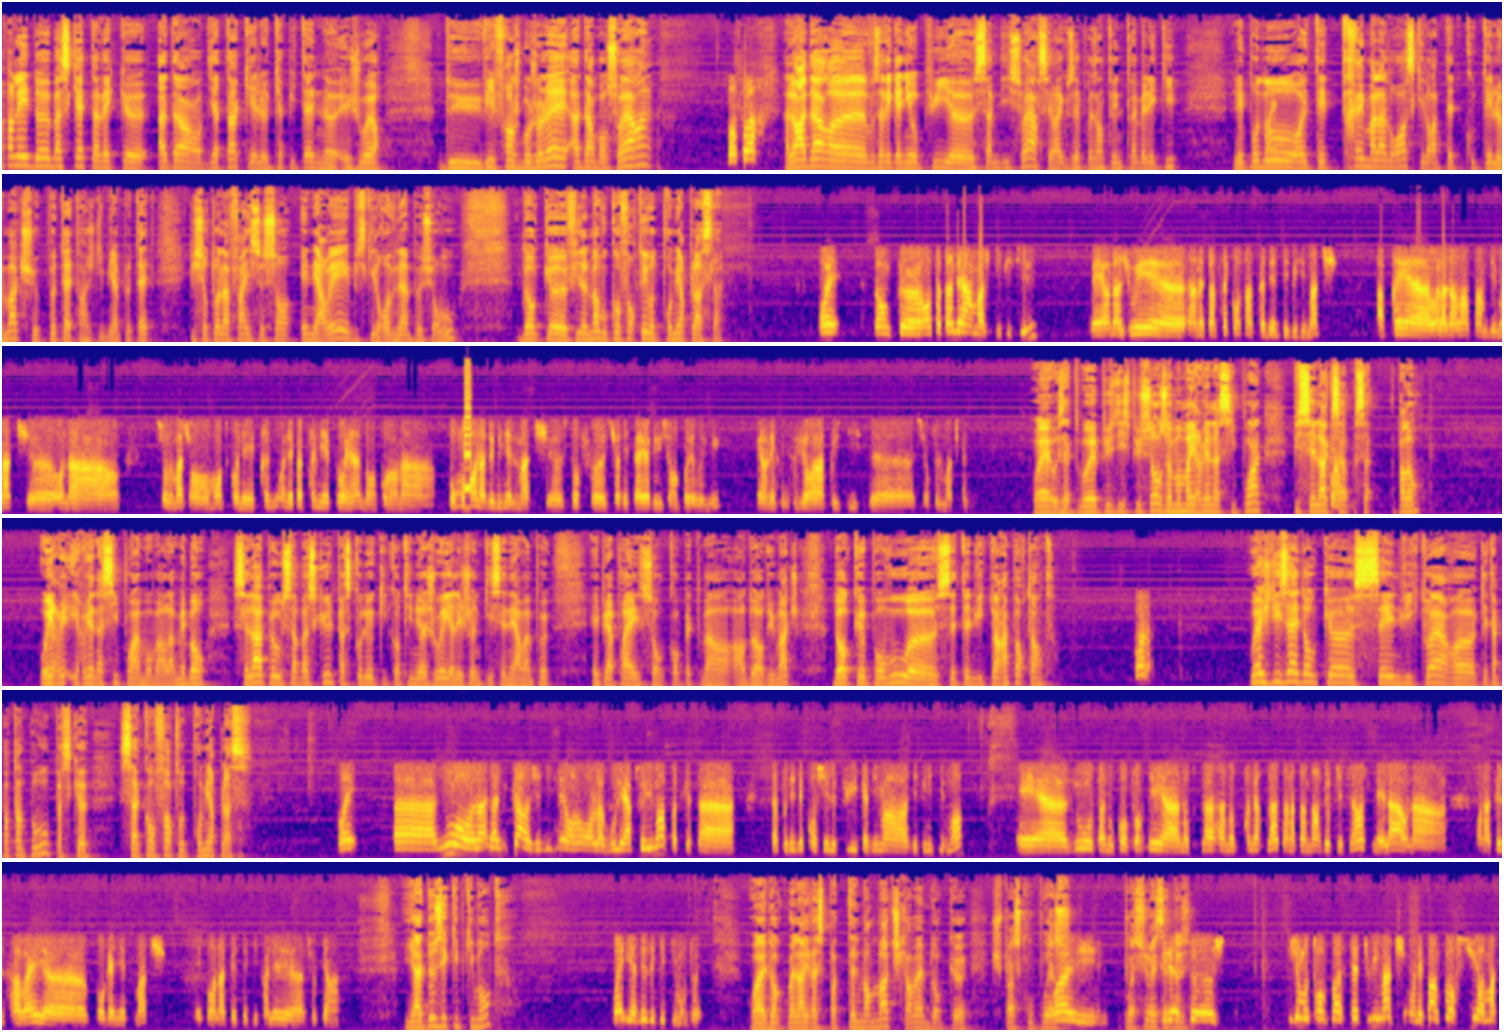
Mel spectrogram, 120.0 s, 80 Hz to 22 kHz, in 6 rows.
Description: basket aura regionale 2 masculine asmb le puy 62-70 villefranche en beaujolais réac après match 090320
